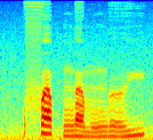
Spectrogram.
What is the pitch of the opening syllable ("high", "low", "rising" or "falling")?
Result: high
